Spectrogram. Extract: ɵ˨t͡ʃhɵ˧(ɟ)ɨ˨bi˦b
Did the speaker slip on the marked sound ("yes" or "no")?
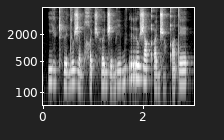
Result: yes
